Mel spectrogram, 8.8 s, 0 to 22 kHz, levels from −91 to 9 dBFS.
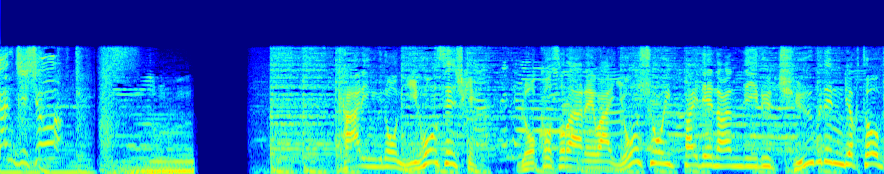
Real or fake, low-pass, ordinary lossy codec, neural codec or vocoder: real; 7.2 kHz; none; none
